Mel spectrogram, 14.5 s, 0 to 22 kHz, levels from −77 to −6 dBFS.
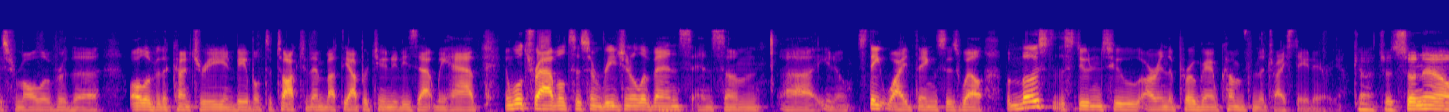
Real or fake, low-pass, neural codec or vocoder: real; 7.2 kHz; none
